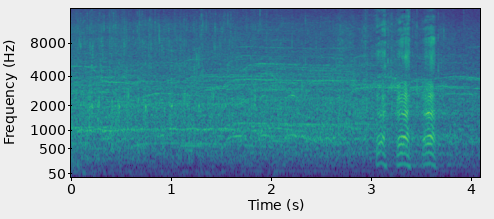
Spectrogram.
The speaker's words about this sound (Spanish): Muchas gracias, maestro. Un fuerte aplauso para la Sinfónica.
